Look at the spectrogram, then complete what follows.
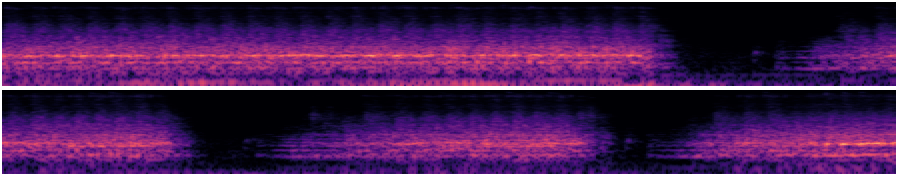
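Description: Singer electric sewing machine stitching fabric, its motor and needle running in a steady hum. It runs unbroken for about three seconds, then goes in shorter runs with three brief stops, picking up speed again after each one.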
